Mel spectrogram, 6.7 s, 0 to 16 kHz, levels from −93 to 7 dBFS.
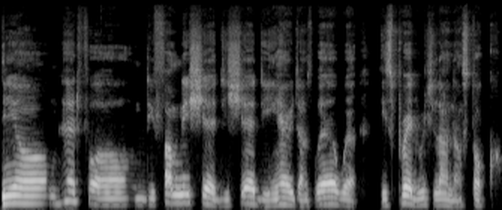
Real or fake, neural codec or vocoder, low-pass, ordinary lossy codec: real; none; 14.4 kHz; none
